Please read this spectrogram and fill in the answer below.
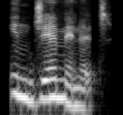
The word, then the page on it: ingeminate: Indian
